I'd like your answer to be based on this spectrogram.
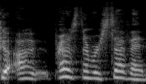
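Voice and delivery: play-acted, held-in, mild contained yell. Retelling a character's outburst at the workers: imitating Hoi Wan screaming. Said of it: "And then she screams at them".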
